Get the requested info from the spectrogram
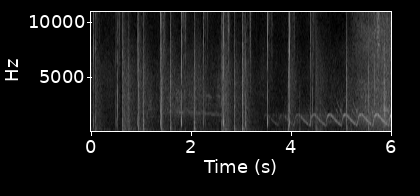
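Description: Fireworks going off as a quick series of sharp bangs and cracks. About three and a half seconds in, a police siren starts, a fast repeating falling wail of about three sweeps a second.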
